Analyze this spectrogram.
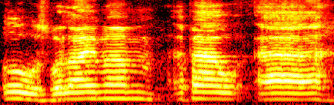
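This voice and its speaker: A man voicing a wandering half-elf male handyman in a tabletop role-play, talking in a folksy, rough way full of fillers. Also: high voice, monotone, unhurried. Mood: rambling.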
